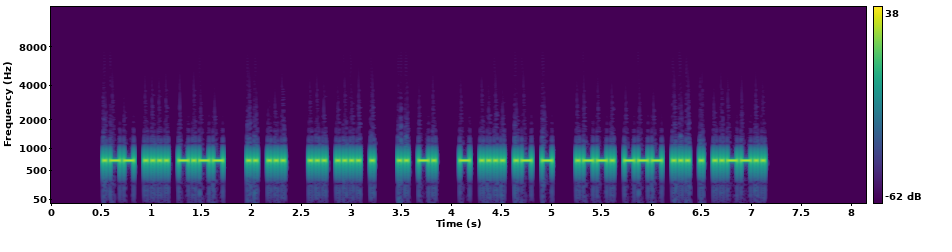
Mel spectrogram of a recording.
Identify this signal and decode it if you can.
Morse code, heard as a keyed tone, about 34 wpm, 700 Hz. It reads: WHY IS SHE IN THAT POSE?
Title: Sentences from Top 1000 Words - Review Part 2 - 35wpm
